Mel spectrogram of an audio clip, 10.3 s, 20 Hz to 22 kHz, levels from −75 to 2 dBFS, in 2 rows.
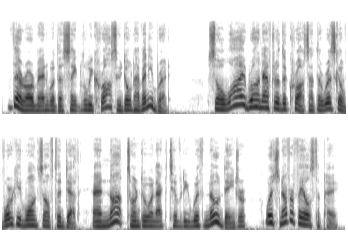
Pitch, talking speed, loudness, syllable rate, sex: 145 Hz, 240 wpm, -20 LUFS, 5.8 syllables/s, male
